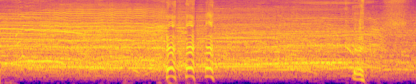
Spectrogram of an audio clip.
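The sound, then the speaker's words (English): An audience shouts and cheers in a steady roar, with a few louder whoops and yells breaking out above the din partway through and again near the end. “Why are you carrying on like that? Why are you shouting like that?”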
